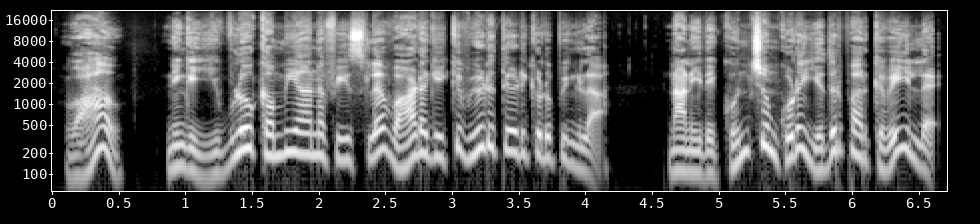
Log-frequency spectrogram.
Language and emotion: Tamil, surprised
